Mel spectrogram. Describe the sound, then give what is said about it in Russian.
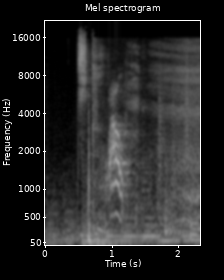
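A black cat lets out a single short, clear meow, rising and falling in pitch, over a steady low background hum after a brief thump, as it rubs against the hem of a man's robe. “вместо Далайласа оподол его одеяния начал тереться черный кот”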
